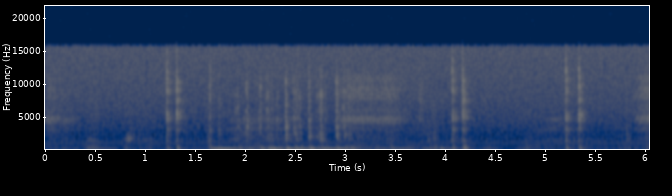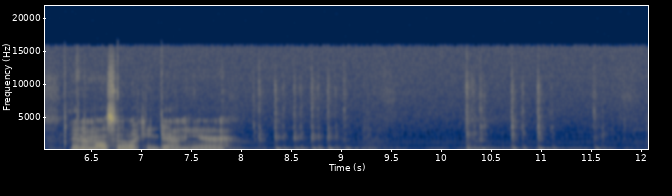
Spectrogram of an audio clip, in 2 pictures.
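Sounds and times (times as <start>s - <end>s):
computer keyboard clicks: 3.9s - 4.3s, 5.2s - 5.4s, 8.1s - 9.1s, 10.2s - 11.7s.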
